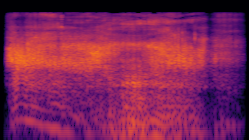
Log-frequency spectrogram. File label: undying snarl; dota2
